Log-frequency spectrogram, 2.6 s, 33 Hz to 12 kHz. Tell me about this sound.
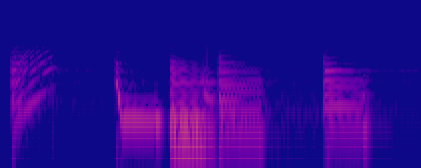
A Hot Guitar recorded at 93bpm.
